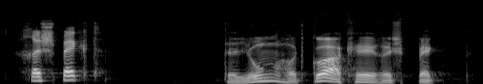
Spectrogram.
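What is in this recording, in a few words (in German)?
"resch baeggd", wittlicher woerterbuch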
